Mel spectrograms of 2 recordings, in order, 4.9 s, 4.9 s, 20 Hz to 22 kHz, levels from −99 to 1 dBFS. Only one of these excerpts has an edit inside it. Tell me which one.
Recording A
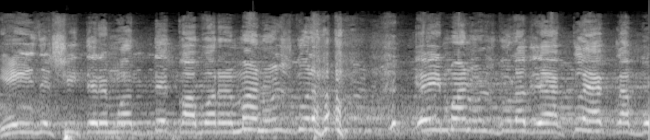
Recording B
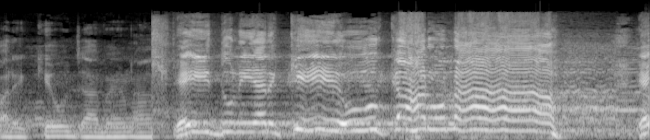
B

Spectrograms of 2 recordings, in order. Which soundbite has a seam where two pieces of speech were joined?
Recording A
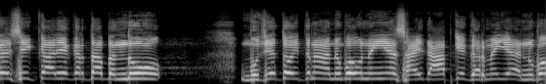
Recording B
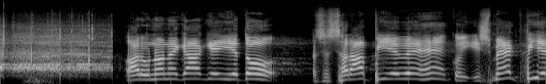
B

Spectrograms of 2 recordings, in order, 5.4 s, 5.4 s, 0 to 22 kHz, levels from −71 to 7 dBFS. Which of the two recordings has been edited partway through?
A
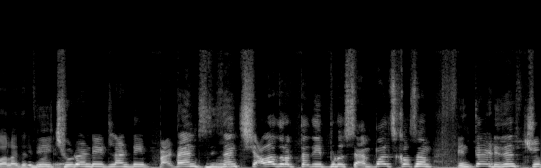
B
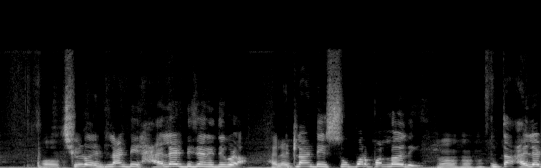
B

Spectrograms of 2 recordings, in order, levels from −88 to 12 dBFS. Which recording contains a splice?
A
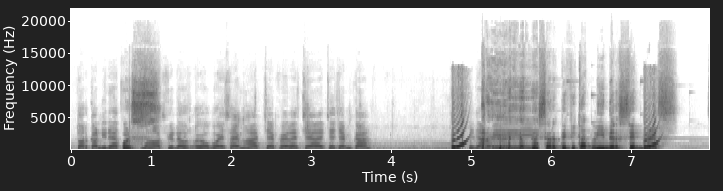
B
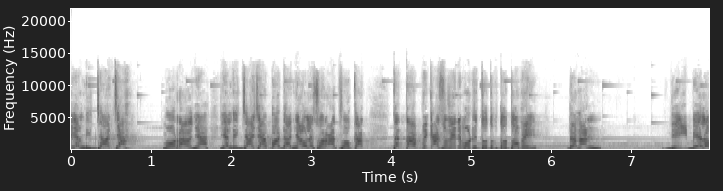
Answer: A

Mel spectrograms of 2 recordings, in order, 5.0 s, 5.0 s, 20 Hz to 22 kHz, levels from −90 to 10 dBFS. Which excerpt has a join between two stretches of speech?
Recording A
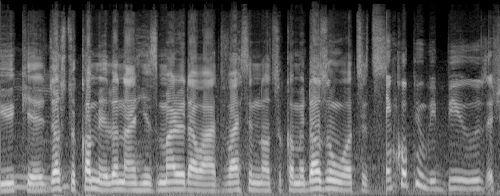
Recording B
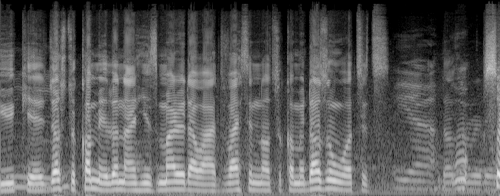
A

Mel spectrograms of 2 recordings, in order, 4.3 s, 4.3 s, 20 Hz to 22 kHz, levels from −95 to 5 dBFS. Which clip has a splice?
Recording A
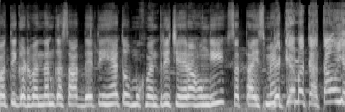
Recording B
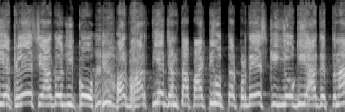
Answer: B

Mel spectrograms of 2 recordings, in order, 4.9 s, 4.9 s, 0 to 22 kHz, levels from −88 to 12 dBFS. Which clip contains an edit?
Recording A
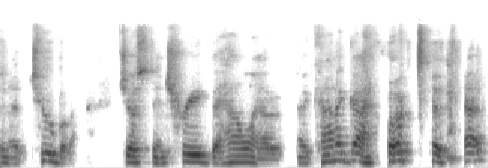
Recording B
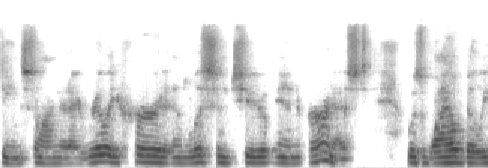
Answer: A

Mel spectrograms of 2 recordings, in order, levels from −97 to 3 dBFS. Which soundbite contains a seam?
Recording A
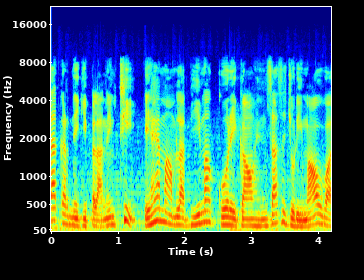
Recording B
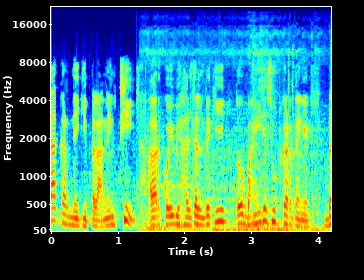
B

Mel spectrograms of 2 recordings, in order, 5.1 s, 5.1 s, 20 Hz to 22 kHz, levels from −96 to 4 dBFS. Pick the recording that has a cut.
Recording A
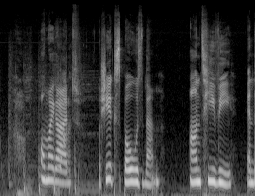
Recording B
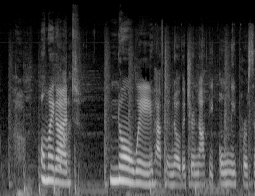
A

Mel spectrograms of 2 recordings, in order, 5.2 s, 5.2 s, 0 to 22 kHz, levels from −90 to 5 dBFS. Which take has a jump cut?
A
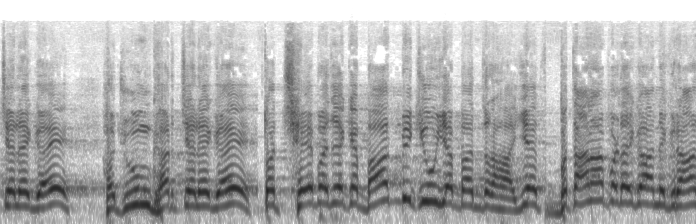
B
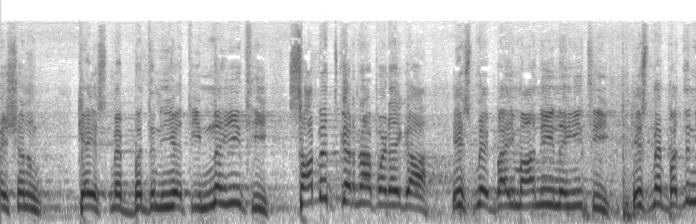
A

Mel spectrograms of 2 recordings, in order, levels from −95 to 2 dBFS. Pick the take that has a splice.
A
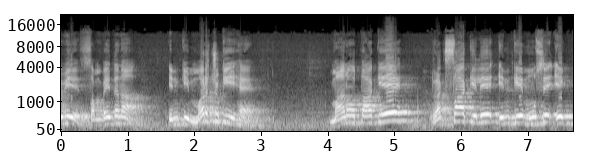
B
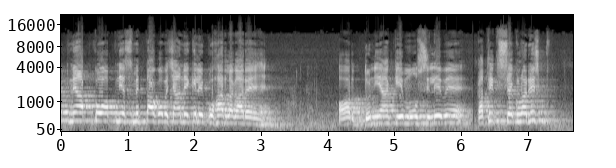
B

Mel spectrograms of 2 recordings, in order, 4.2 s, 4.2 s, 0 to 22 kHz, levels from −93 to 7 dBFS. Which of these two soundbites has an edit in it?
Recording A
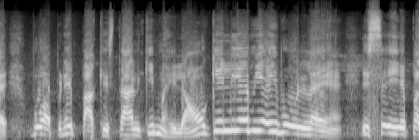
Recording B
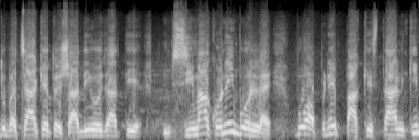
B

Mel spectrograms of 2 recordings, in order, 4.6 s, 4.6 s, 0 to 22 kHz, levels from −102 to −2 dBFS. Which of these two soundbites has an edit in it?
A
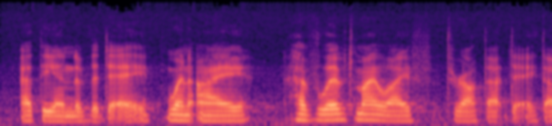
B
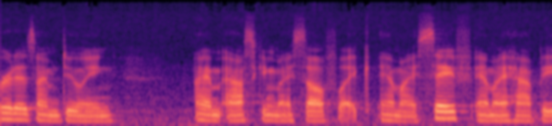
A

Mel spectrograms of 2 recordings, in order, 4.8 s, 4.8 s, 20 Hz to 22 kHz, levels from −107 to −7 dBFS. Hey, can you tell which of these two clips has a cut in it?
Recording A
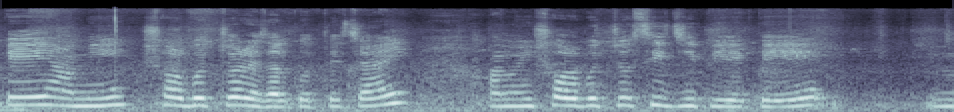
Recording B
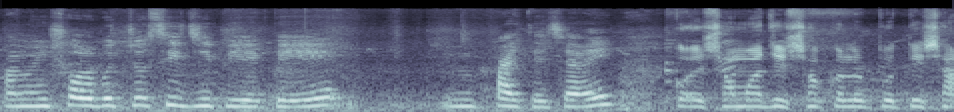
B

